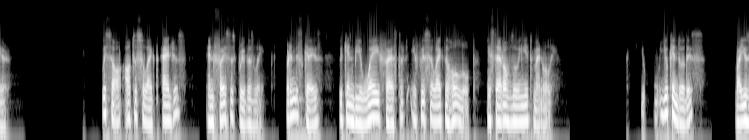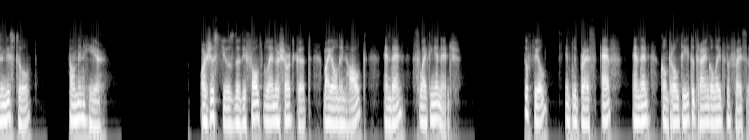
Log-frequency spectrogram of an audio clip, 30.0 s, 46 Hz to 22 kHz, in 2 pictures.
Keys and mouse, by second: 0.2 alt+middle click, 1.9-3.0 middle drag, 4.2 click, 5.4 shift+click, 7.3 shift+click, 8.2 shift+click, 10.6 click, 16.7-19.0 drag, 24.2 alt+click, 27.2 f, 28.8 ctrl+t.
